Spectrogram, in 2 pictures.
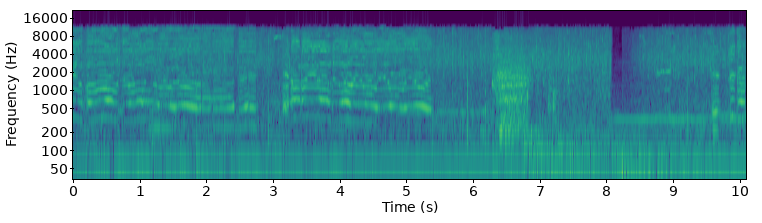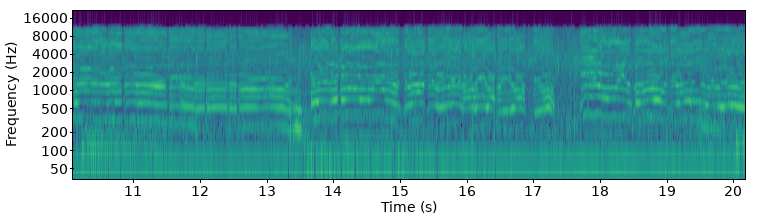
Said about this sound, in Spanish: Ese último sonido, un sonido realmente mágico y maravilloso que queremos rescatar una vez más aquí en Nueva Dimensión. Esa ballena que aparentemente intenta hablar como un ser humano. Lo escuchamos.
